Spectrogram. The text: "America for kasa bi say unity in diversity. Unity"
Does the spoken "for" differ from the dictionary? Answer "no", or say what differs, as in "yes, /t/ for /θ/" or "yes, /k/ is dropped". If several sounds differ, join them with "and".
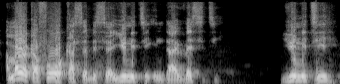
yes, /w/ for /ɹ/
